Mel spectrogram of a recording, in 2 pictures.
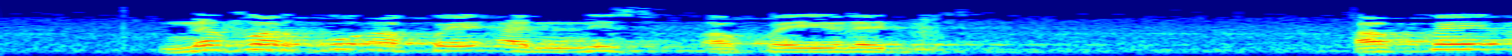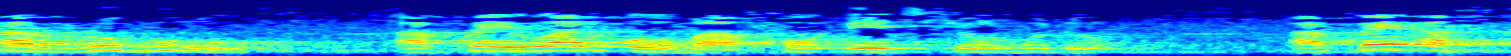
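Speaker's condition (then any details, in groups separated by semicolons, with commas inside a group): No condition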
